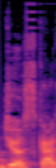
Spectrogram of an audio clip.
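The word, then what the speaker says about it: Yoskar: check out josar Sante josar is spelled with a Y because the y in Spanish is pronounced like a j so it's y oos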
